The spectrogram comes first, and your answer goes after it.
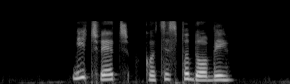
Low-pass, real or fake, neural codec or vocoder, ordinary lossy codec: none; fake; codec, 16 kHz, 1 kbps, FreqCodec, larger model; none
